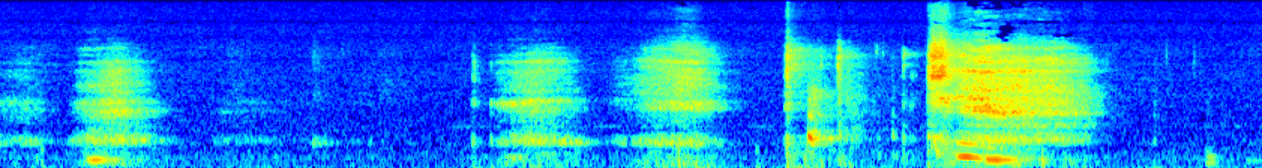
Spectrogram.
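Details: Several breathy in-breaths build up then sharp sneezes burst out, the last loud and forceful, occurring after a shower; sneezing fit.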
